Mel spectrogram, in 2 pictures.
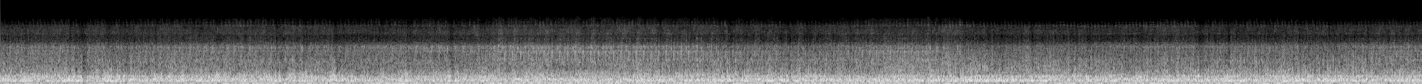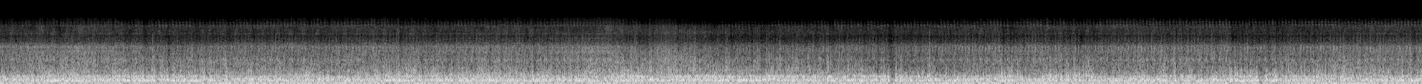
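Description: Steady wind rush on the microphone with road and engine noise from a motorbike riding along a city road.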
